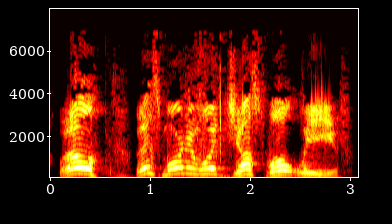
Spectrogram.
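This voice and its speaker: A put-on character voice, fairly high in pitch, delivered at a fairly slow pace. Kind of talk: formal, broadcast news. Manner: deadpan, serious.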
